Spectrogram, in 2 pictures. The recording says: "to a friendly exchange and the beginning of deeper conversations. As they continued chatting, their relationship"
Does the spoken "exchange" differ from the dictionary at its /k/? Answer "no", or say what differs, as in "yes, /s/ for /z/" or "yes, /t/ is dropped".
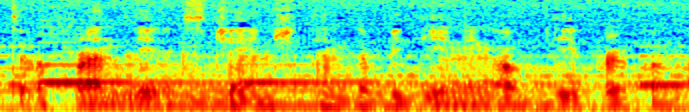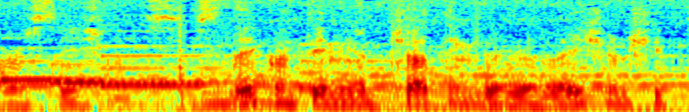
no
